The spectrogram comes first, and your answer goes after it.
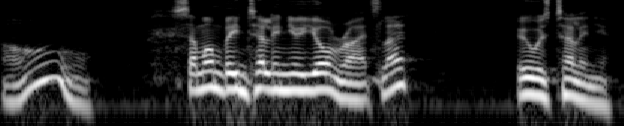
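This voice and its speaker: A man's voice: on the high side, sing-song, normal speed, darkish tone. An actor playing an insistent detective constable in a radio drama, probing and condescending as he questions a suspect.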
